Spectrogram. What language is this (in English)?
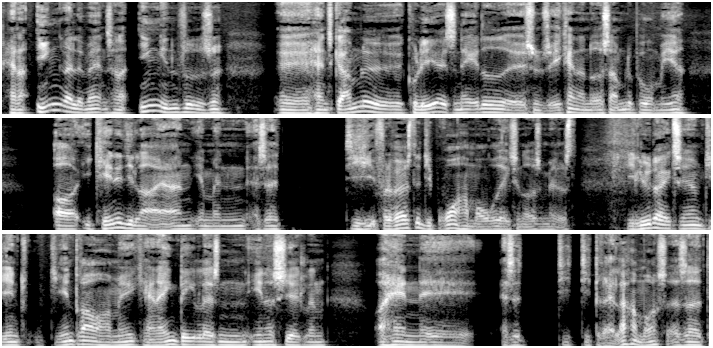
Danish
